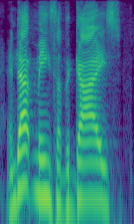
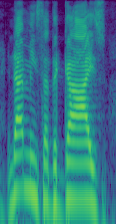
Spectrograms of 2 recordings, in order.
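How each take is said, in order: Both takes have the same delivery.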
